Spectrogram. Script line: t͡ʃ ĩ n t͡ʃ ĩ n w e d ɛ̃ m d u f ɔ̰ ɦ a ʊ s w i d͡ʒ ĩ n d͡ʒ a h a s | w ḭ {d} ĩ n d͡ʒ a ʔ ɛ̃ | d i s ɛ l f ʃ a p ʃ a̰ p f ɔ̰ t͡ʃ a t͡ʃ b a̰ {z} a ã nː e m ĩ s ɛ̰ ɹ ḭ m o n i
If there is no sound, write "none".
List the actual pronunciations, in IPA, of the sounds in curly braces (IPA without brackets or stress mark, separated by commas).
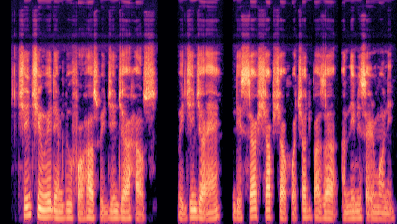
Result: d͡ʒ, z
